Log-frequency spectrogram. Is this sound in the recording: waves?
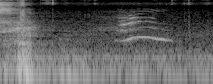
no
